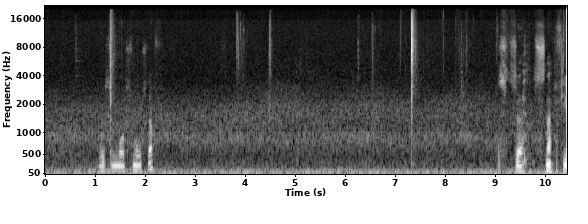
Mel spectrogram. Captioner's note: twigs snapping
